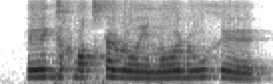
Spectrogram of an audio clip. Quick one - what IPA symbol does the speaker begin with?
ø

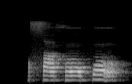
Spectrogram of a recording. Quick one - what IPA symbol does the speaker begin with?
sˤ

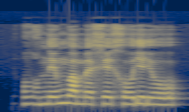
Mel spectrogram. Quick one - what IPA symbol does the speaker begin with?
ðˤ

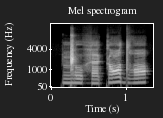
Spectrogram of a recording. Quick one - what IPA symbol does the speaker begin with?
ŋ͡ǁ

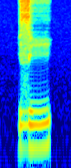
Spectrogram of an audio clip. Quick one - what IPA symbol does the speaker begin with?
z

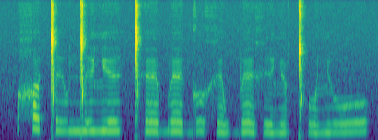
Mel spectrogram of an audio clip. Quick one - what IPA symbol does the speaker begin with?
χ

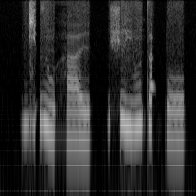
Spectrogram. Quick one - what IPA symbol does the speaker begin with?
d͡ʑ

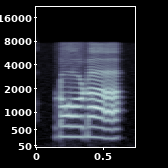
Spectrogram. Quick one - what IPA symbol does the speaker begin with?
ɽ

